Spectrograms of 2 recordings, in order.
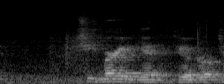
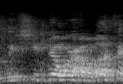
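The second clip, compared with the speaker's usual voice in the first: higher, louder, laughing through the joke; laughing quip; 11 semitones higher, 12 dB louder than usual. Real, not acted. Joking to the group about his whereabouts, laughing. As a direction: toss off a wry joke while laughing.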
